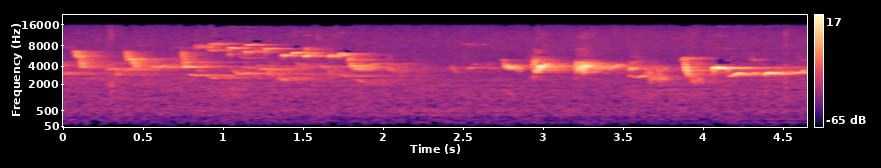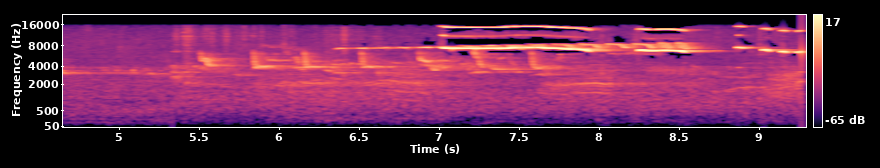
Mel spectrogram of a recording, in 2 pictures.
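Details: A Hazel Grouse (Tetrastes bonasia) calls with very high, thin, drawn-out whistles near the end, among a busy run of short high chirps and twitters from other small birds.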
